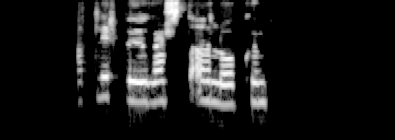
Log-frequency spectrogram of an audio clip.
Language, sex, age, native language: Icelandic, female, 30-39, Icelandic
